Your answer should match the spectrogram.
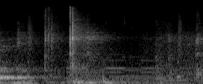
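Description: Background music with a couple of sharp knocks on wooden stairs, the clearest about two-thirds of a second in and another at the end, as someone goes down the steps.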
